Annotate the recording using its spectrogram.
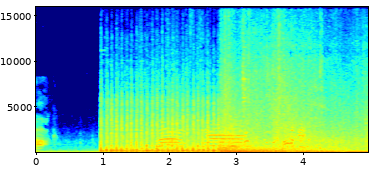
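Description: Gunfire crackles in a battle.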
